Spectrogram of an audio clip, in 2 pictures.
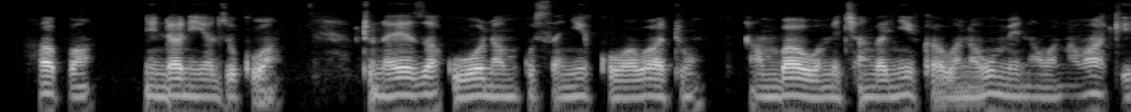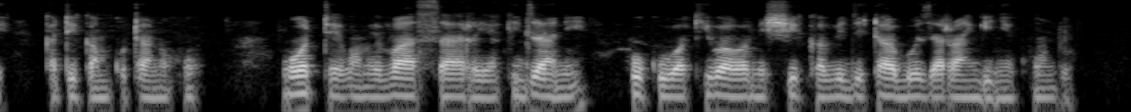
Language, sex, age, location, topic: Swahili, male, 18-24, Nairobi, health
